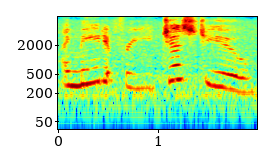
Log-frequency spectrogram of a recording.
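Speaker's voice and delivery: ordinary delivery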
